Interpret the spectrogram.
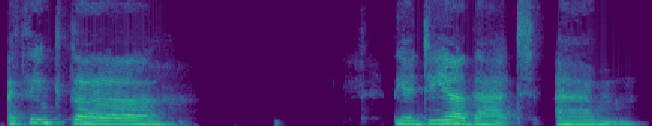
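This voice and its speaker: A woman's voice: on the low side, fairly even intonation, very slow. A woman hosting a podcast interview, talking in an enthusiastic, reflective way. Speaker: podcast host. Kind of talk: conversational interview.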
